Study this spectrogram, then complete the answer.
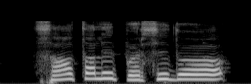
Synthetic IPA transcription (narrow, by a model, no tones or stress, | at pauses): saːwt̪alipəɾsid̪o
